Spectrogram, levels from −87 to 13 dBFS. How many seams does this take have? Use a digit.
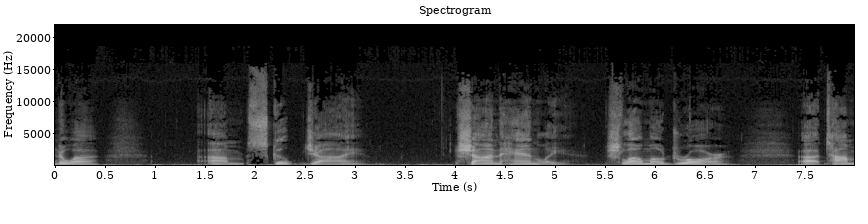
1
